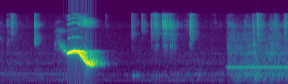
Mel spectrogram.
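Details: Talkative African Grey Parrot, a pet living in a Texas home, gives a loud falling whistle among soft clicks, followed by a steady electronic hum indoors.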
